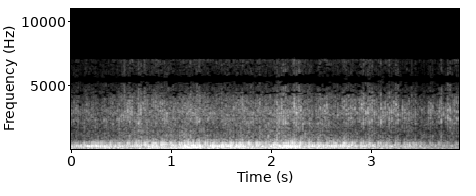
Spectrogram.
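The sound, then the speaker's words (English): A propeller airplane engine drones steadily overhead as the plane flies back toward the scene of a bombing, a loud, continuous buzzing hum with a low rumbling pitch that holds even throughout, with no voices. “Meanwhile, in the plane overhead, Captain Carstairs directs his pilot, Lieutenant Rogers, to fly back toward the scene of the bombing.”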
